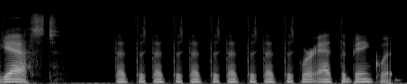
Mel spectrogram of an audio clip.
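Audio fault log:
1.45–3.00 s, broken-record loop: a fragment about 370 ms long repeats exactly four times back to back, so the speech stops moving forward and the same short slice replays at a steady rhythm for roughly one and a half seconds. The likely cause is a stall in the playback or streaming chain, which kept resending the last buffered piece instead of new audio. Whatever speech belonged in that span is missing, and the clip resumes after 3.00 s.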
